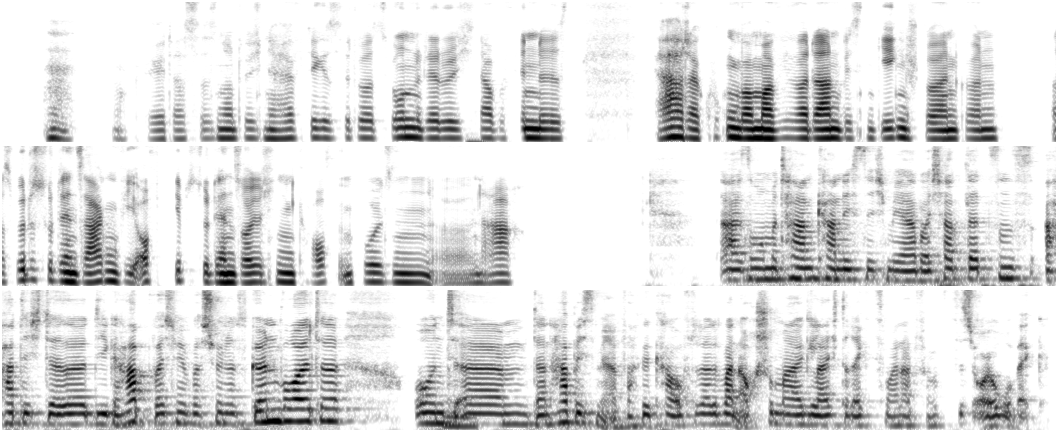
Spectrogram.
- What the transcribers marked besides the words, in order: static; tapping; other background noise
- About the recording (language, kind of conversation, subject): German, advice, Wie kann ich aufhören, mich ständig mit anderen zu vergleichen und den Kaufdruck reduzieren, um zufriedener zu werden?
